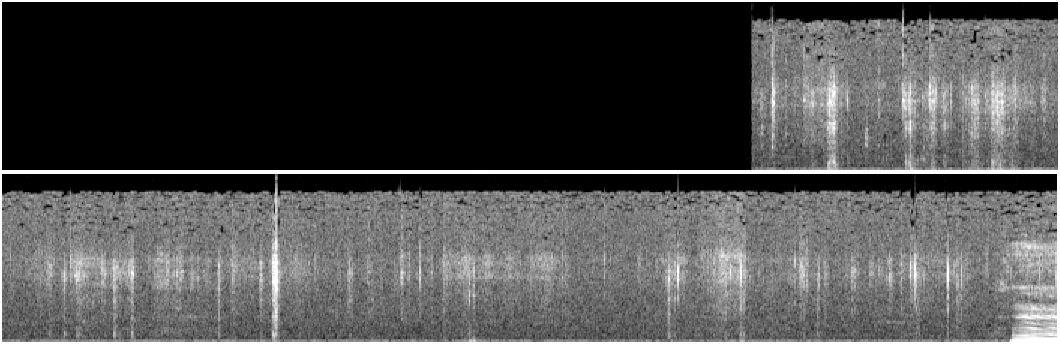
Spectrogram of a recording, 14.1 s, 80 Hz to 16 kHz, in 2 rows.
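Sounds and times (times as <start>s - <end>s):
steady low hum: 5.0s - 14.0s.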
